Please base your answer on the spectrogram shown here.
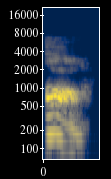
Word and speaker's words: are: Il faut essayer de prononcer ce R comme si vous faisiez un son un petit peu comme le son qu'on entend en Australie lorsqu'il y a les aborigènes qui jouent d'un instrument, ça fait. En fait, le R anglais est plus ou moins similaire à d'accord. Donc, lorsque je dis tu es, je dis you are, you are, you are, you are, ok?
